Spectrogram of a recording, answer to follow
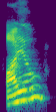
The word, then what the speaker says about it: aisle: aisle الاس لا تنطق.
